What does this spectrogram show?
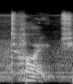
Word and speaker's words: types: You say soil and rock types. You need to pronounce that T with a little more air.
